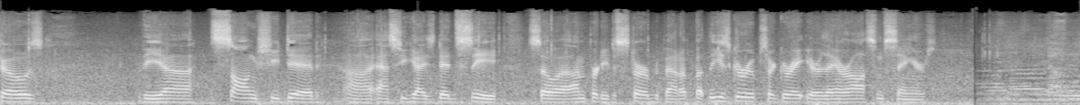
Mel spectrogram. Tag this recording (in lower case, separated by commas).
speech, male speech, monologue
